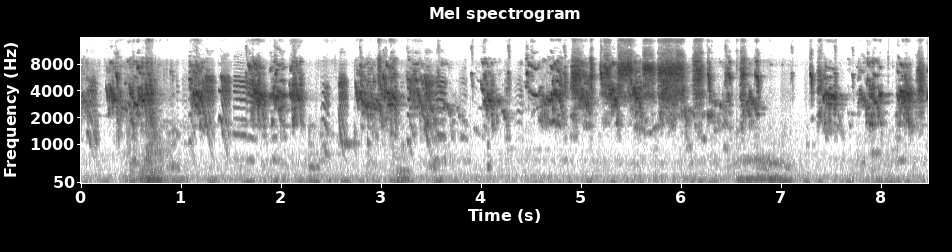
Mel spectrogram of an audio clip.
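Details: Several finches chirp almost without pause while eating, a busy chatter of high, thin tweets and short buzzy notes overlapping one another.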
